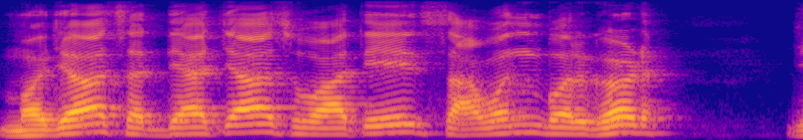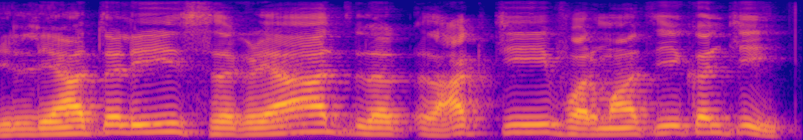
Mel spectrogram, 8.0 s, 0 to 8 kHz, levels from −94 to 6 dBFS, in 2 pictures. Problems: constant background noise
